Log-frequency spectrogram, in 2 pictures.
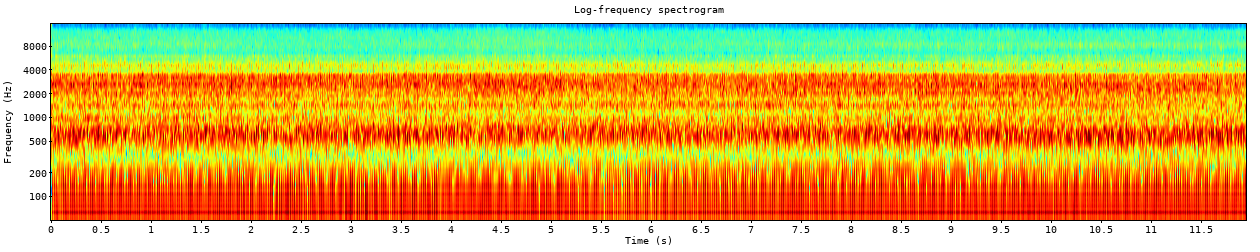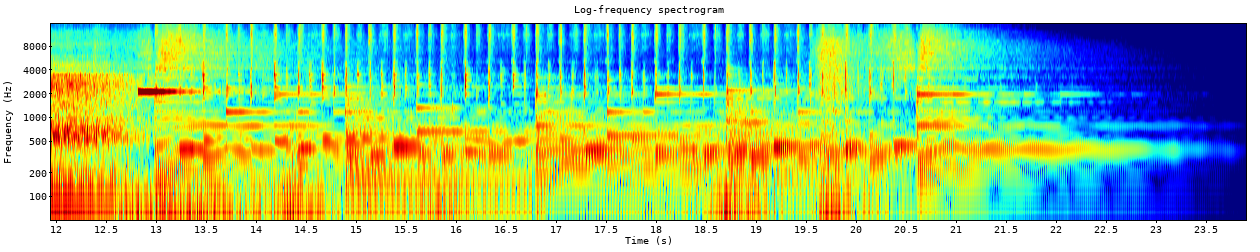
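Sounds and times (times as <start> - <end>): diesel engine running steadily: 0.0 - 20.6
music: 12.7 - 23.7.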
